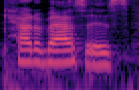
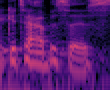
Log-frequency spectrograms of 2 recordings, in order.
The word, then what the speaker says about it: Katabasis: And I initially called it catavasis and then I watched once I finished it, I watched a bunch of like booktubers and stuff talk about it and now I say catabysis because that seems to be the more common one.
